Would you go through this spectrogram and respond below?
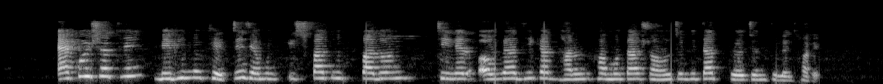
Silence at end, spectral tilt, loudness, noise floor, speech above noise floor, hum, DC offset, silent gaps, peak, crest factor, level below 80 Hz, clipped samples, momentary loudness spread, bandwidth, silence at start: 0.65 s; -4.5 dB/octave; -18 LUFS; -68 dBFS; 50 dB; none; under 0.1%; none; 0 dBFS; 18 dB; -62 dBFS; under 0.1%; 9 LU; 8 kHz; 0.6 s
